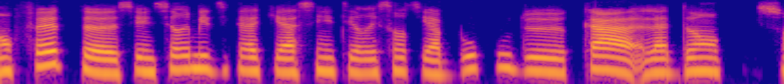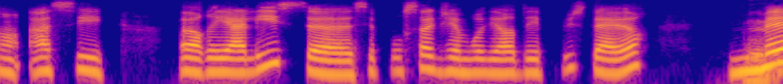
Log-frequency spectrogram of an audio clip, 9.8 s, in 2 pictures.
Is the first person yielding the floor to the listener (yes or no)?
no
